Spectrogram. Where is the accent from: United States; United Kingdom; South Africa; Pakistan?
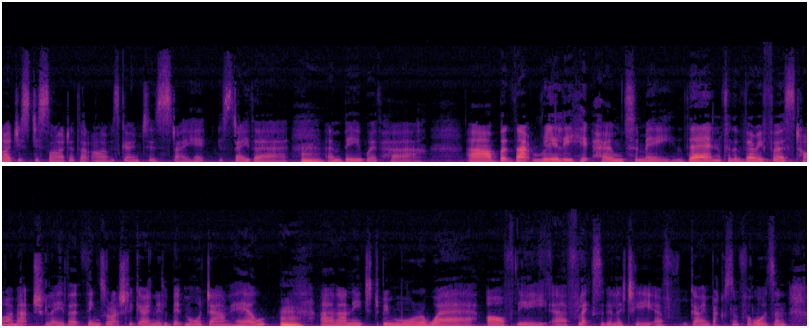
United Kingdom; Buxton, East Midlands; moved away as an adult; So I haven't actually been based back in my hometown of Buxton in Derbyshire for many, many years.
